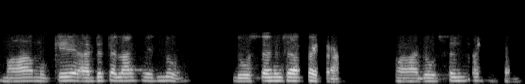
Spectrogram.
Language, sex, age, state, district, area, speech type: Sindhi, male, 18-30, Maharashtra, Mumbai Suburban, urban, conversation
